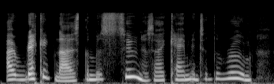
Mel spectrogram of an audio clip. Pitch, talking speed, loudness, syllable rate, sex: 230 Hz, 240 wpm, -20 LUFS, 6.2 syllables/s, female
